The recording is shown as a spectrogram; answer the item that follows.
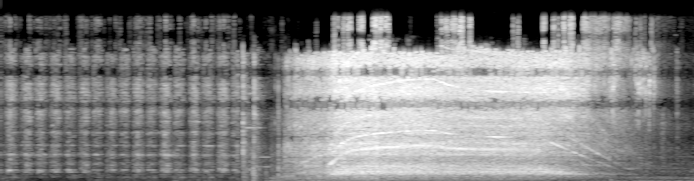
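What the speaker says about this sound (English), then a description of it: "you heard that I had pre-drilled this conduit here" A power drill on pre-drilled metal conduit: a quiet scraping rasp gives way to a loud, steady grinding whine for about three seconds, then fades back to faint scraping.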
